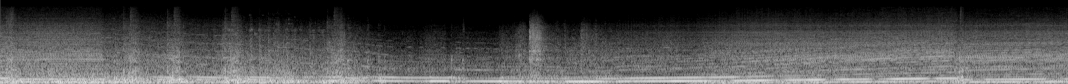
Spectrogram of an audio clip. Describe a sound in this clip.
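A racing car engine drops in pitch as the car brakes hard and then climbs again as it speeds up.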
